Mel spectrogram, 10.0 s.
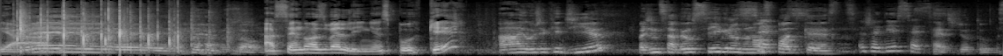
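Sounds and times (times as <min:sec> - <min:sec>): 
speech: 0:00.0 - 0:00.9, 0:02.7 - 0:10.0
hands clapping: 0:00.0 - 0:02.5.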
